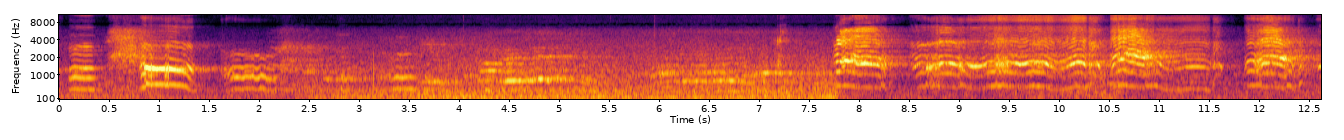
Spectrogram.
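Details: Newborn twins born to the same mother at the same time: loud, high-pitched repeated wails from one baby with overlapping cries from the second, plus room noise; ordinary newborn crying.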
